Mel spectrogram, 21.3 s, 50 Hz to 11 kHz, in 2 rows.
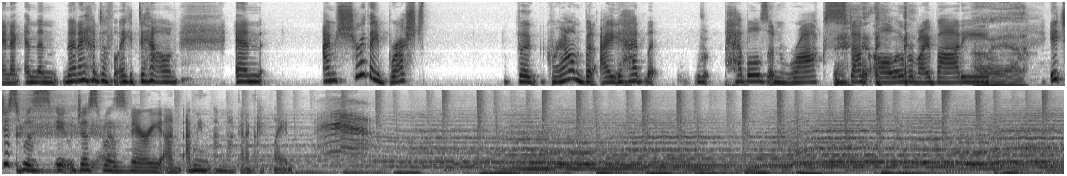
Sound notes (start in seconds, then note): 13.7 cat meowing; 14.3 relaxing instrumental music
